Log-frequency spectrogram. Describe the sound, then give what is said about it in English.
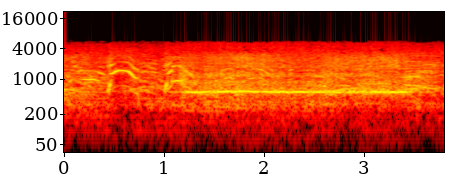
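A car approaches along a narrow road crowded with people, giving a rough, broad rumble that swells slightly, with a sustained steady tone laid over it. Excited voices cry out at the start. “there's a car approaching”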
